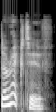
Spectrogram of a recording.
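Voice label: "directive", British English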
